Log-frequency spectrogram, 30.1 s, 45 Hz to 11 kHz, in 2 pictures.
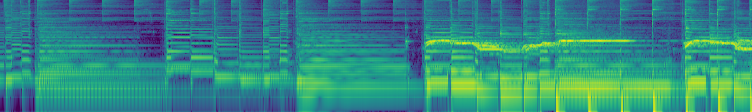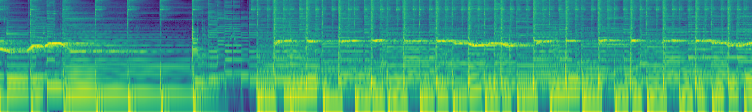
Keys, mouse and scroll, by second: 0.2-1.8 typing, 3.5-6.6 typing, 8.6-11.8 typing, 12.8-14.6 scroll up 1, 17.8 click, 25.9 click, 26.4 ctrl+click, 29.0 Left.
